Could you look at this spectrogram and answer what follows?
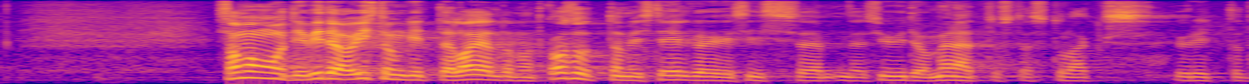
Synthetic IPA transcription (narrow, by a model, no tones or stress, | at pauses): sɑmɑmo̞ːd̪ivid̪e̞oist̪uŋɡit̪ːˑe̞lɑjeld̪ɑmɑt̪̚kɑsut̪ːˑɑmist̪e̞ːlkɤjɡesiːssyːd̪eome̞net̪ˑlust̪e̞st̪ulɛksyɾit̪ˑːɑd̪̥ɑ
